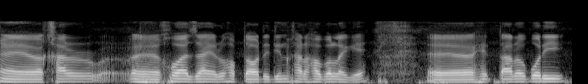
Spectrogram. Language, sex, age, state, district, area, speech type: Assamese, male, 18-30, Assam, Nalbari, rural, spontaneous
